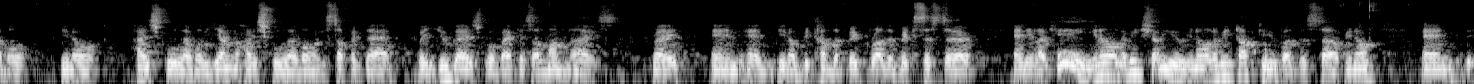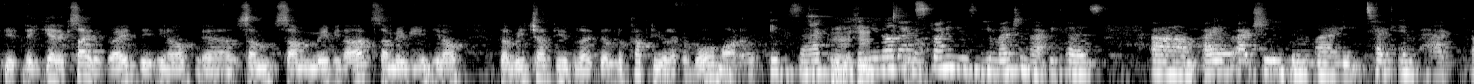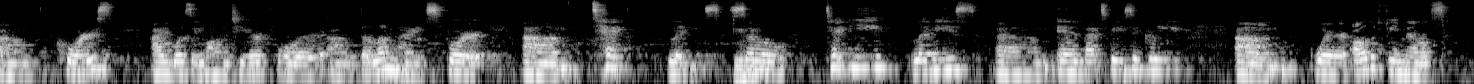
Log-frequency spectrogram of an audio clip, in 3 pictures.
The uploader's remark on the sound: here at the PowerShell Global Summit 2022 Conference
